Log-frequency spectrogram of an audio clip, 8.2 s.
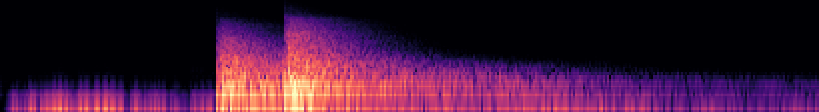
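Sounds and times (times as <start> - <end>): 
percussion: 2.2 - 6.4.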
